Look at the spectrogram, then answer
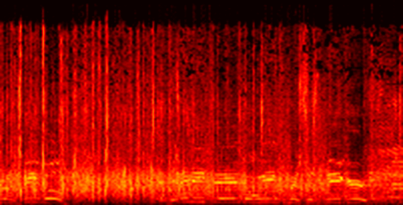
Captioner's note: some Applause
